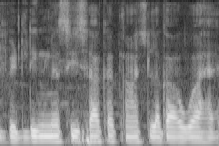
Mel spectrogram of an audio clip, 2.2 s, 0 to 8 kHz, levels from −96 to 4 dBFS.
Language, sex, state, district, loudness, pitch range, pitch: Hindi, male, Jharkhand, Deoghar, -13 LUFS, 100-110 Hz, 105 Hz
